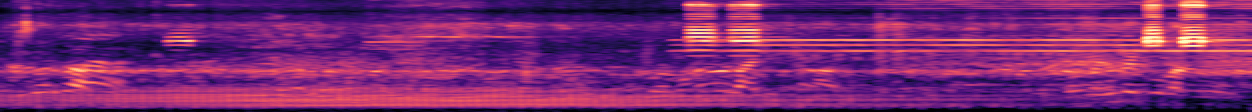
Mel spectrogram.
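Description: A motorcycle engine passing close by, swelling to its loudest about two seconds in and then fading, with people's voices around it and a few short high-pitched tones in the second half.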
